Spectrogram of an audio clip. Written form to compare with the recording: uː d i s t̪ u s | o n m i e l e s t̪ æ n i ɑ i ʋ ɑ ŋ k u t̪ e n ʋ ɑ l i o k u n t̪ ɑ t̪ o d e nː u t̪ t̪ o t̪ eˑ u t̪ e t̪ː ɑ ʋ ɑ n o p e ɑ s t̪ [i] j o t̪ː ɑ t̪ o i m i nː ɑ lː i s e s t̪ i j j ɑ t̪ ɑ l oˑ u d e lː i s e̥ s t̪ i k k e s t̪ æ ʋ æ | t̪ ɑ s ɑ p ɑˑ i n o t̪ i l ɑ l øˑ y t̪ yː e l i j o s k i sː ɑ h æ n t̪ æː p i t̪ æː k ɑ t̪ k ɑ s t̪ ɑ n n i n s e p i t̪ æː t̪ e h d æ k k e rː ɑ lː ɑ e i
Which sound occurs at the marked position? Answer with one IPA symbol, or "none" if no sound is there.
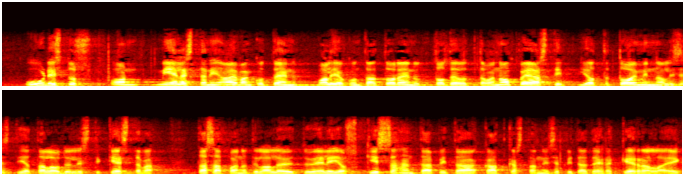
i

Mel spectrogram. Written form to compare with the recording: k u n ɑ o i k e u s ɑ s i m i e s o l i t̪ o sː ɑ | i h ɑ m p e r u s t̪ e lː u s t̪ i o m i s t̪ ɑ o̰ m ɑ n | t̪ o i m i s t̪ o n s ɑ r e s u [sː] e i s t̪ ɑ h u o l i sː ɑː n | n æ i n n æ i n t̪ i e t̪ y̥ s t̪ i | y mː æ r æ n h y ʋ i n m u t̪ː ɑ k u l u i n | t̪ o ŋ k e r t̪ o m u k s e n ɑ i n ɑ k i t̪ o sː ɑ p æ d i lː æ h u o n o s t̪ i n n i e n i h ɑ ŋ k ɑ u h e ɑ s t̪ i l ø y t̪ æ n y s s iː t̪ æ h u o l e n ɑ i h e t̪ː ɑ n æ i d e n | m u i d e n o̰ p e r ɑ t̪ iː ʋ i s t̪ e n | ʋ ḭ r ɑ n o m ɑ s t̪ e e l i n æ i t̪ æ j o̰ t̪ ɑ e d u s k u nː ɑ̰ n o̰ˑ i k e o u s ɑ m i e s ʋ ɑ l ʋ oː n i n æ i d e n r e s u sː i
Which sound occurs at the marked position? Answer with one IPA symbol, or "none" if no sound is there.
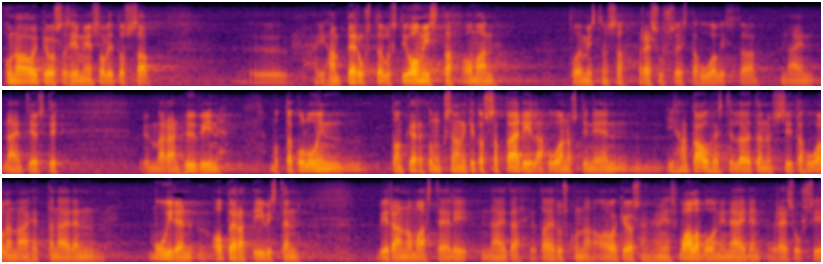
sː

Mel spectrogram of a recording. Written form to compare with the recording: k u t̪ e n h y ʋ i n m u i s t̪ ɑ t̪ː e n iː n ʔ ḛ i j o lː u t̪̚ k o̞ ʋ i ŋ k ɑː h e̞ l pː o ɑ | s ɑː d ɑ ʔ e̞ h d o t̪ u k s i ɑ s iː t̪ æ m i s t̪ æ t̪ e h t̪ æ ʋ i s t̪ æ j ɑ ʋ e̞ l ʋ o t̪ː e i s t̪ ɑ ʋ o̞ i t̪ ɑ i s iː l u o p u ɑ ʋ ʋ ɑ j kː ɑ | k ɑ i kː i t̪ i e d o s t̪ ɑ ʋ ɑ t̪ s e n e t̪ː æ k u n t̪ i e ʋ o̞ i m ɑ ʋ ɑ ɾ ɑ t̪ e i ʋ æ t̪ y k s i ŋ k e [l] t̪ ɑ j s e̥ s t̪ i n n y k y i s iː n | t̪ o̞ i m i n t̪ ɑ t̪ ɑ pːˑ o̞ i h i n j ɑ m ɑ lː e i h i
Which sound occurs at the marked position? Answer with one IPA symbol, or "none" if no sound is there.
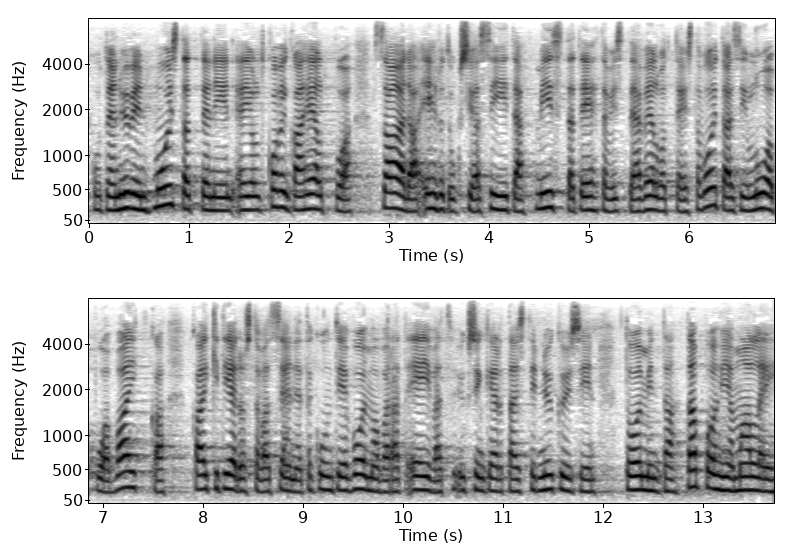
r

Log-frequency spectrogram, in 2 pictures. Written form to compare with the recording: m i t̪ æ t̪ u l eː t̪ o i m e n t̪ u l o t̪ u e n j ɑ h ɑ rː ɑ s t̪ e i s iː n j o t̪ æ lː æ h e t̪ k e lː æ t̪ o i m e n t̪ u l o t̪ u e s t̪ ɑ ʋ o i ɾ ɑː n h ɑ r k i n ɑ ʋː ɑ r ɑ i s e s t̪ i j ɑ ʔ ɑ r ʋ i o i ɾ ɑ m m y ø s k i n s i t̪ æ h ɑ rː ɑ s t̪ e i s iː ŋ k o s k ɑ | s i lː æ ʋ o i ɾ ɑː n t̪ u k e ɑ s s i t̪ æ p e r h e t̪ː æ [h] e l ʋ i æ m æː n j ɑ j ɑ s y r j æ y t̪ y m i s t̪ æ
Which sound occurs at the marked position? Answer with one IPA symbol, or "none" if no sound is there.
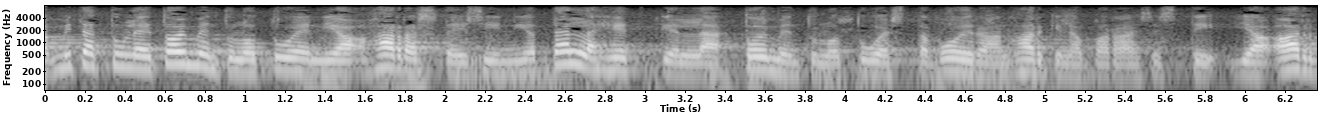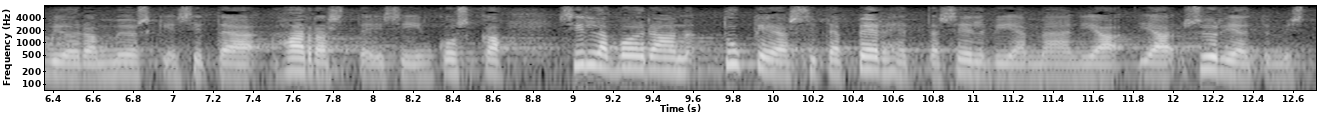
s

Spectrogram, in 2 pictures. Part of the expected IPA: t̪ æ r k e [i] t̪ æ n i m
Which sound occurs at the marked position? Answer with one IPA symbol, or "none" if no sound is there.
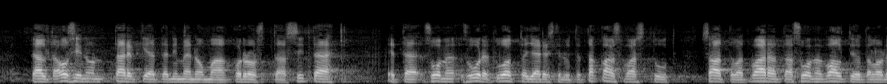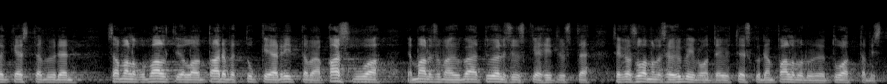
æ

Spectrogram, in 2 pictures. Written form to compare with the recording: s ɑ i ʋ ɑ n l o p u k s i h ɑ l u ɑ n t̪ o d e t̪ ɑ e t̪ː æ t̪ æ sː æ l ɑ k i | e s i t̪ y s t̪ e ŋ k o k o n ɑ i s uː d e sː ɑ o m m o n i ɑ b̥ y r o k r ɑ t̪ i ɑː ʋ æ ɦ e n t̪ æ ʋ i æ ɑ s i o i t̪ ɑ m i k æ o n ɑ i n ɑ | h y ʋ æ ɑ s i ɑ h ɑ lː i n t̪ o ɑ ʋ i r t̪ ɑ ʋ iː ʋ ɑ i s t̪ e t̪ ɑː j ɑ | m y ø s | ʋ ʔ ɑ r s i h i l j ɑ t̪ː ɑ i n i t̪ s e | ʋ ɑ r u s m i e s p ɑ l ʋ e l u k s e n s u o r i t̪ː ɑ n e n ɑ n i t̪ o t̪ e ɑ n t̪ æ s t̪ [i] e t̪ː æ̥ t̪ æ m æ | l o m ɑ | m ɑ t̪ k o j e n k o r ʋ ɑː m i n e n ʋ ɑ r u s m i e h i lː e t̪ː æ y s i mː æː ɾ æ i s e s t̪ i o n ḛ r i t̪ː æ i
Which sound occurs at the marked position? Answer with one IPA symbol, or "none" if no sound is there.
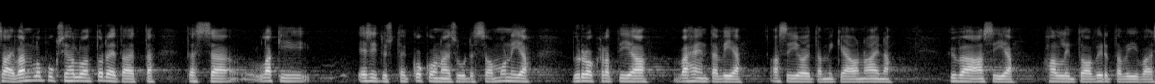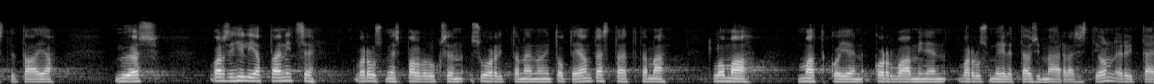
æ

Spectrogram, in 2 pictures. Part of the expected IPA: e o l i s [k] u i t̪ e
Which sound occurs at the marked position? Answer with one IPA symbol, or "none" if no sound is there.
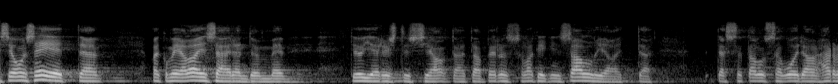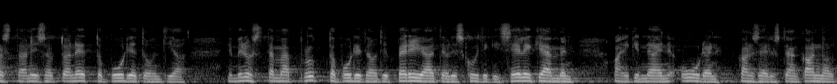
k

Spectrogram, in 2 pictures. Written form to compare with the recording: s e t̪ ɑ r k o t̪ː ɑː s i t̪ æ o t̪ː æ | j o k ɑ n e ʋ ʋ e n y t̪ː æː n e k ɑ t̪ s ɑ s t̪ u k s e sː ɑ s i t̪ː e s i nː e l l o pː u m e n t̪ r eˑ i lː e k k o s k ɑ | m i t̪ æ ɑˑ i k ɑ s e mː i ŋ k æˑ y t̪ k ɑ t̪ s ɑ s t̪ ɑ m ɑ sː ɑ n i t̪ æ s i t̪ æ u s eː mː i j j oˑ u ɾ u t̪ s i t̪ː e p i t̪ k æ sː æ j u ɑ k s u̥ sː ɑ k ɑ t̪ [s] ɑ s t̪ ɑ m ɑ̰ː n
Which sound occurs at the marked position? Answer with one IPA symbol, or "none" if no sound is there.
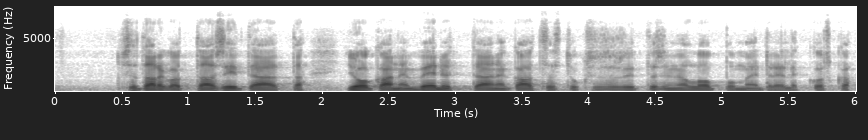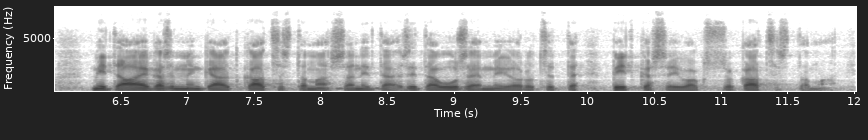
s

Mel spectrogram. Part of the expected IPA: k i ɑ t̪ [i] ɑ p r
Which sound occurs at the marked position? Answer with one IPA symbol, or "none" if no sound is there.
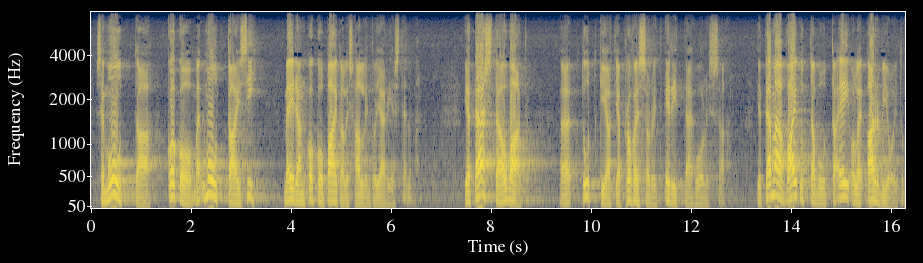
j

